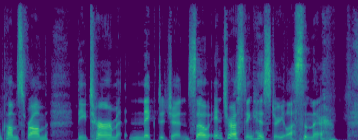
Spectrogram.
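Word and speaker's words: pnictogen: all right so um much like the word pterodactyl the p is silent so that's how you say that nictogen and nixogen is actually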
